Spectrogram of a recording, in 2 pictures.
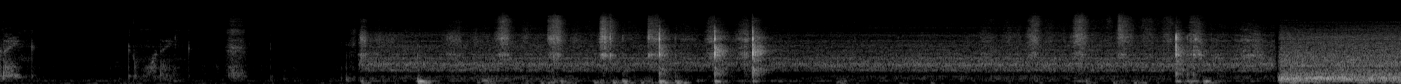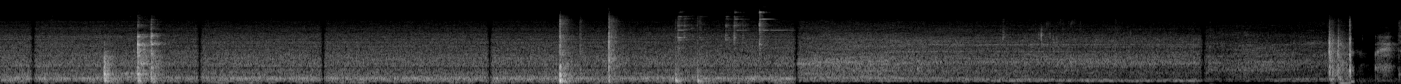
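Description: Kitchen clatter while coffee is made: a spoon and cups clinking on a stone countertop, with sharp clicks and knocks. Under it runs a steady hiss from an electric kettle heating, which deepens into a louder rumble for several seconds in the middle.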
